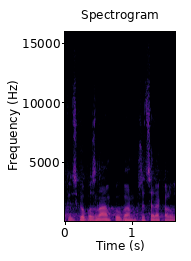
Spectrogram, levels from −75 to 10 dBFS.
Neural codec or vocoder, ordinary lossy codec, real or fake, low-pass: none; Opus, 32 kbps; real; 14.4 kHz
